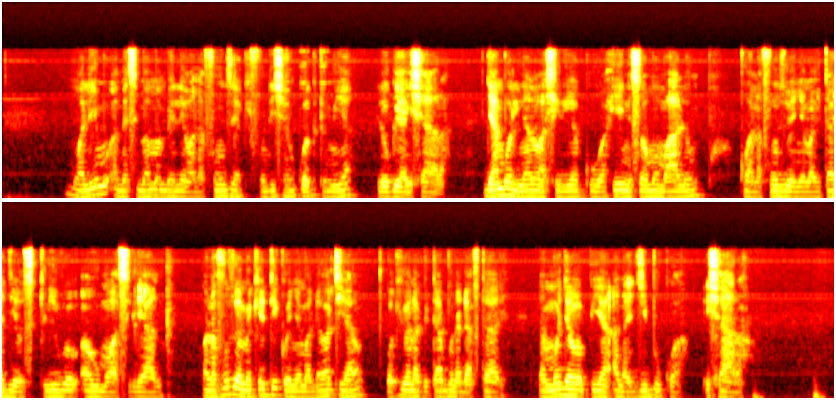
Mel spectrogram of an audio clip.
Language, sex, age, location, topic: Swahili, female, 50+, Nairobi, education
